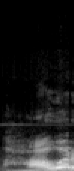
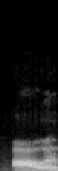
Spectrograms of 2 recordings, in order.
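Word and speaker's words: hour: तो यहां जब हावर नहीं पढ़ा जाता है मेरे फ्रेंड, हावर नहीं पढ़ा जाता है, घंटा को हावर नहीं आवर पढ़ा जाता है, मतलब कि एच को साइलेंट रखना पड़ता है।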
